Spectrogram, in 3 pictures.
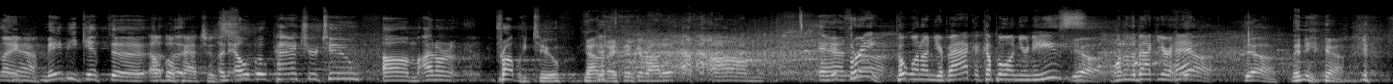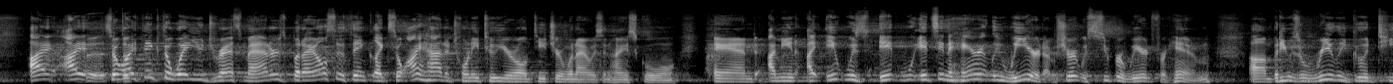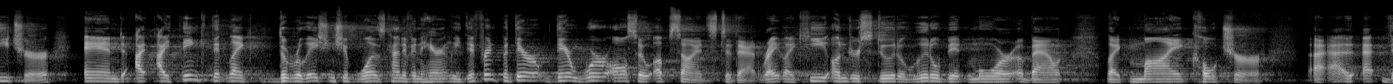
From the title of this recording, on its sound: Live From St. Petersburg, FL!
